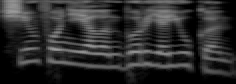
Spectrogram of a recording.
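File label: "симфониялӧн бӧръя юкӧн", Komi, female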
